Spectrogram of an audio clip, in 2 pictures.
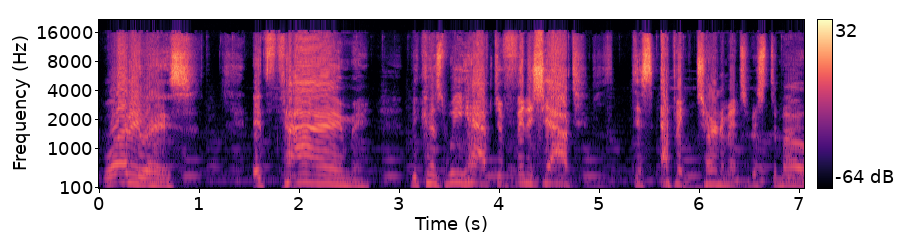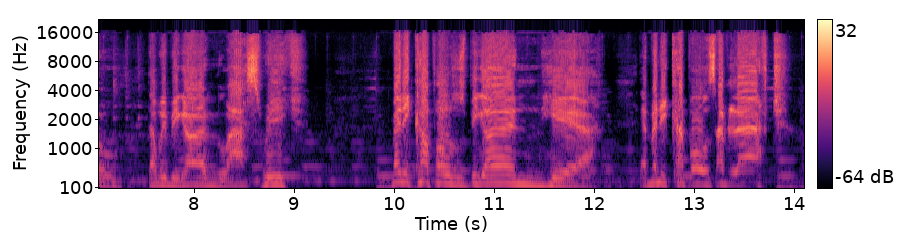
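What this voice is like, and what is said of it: Old preacher voice. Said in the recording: “I don't know why I'm talking like an old preacher”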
